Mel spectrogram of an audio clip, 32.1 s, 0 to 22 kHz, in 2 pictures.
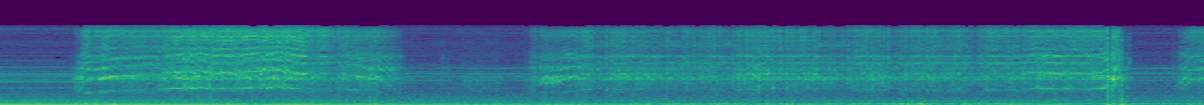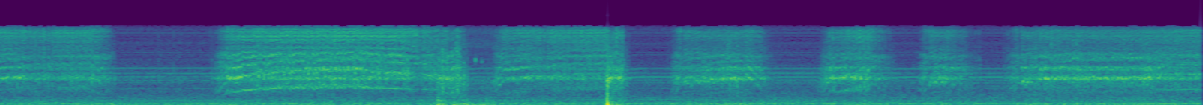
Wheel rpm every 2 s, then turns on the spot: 60, 160, 90, 80, 160, 160, 160, 90, 100, 70, 160, 110, 90, 50, 40, 160.
4-6 14-16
